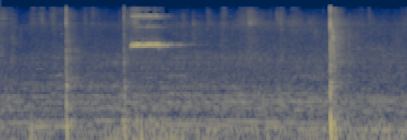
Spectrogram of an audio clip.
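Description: A volleyball being struck twice, sharp hits about three seconds apart with the second the louder, and a short high-pitched whistle between them, over a low steady background din.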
